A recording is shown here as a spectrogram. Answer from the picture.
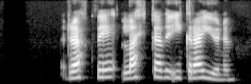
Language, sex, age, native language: Icelandic, female, 40-49, Icelandic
